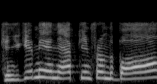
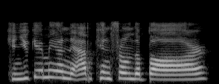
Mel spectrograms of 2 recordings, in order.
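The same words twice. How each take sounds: First: It is said in an Australian accent. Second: It is said in a soft, sultry voice. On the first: "ask me in an Australian accent" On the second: "In her sexy, angelic voice"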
